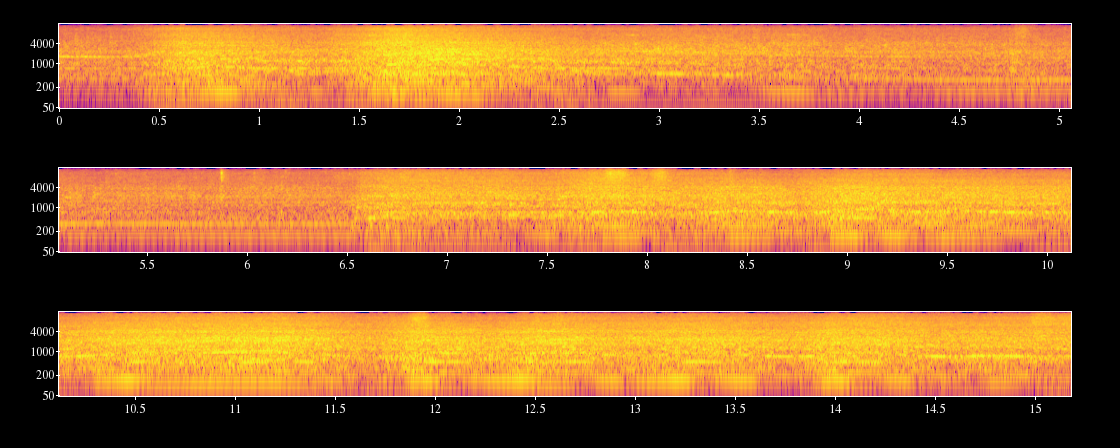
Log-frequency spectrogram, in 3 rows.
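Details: Engine running with a new power steering pump, replacing a used Shanghai-built 1.6 pump that droned: steady mid-pitched mechanical noise, no pronounced pump whine; normal operation.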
